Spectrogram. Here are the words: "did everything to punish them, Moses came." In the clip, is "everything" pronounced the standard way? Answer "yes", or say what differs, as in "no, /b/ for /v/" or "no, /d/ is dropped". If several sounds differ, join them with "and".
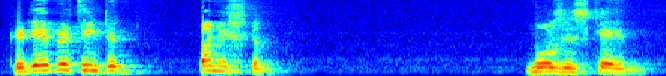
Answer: yes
